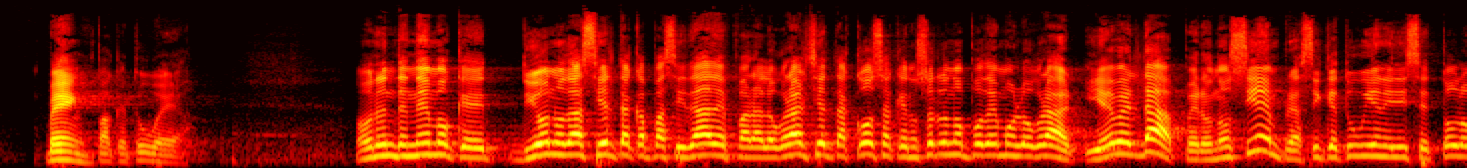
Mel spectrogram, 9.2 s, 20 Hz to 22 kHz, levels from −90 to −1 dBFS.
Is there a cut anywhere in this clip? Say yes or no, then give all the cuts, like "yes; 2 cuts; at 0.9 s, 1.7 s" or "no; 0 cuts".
no; 0 cuts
